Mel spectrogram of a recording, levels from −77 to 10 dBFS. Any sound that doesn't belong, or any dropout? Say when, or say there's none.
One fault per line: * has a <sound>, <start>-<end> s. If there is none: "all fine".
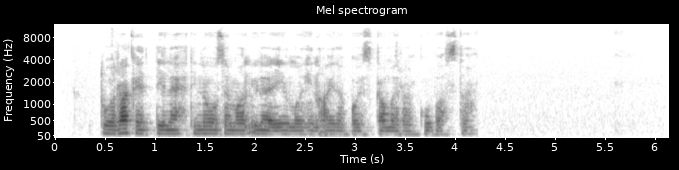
all fine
